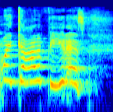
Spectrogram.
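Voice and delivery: mock screaming and laughing. Recalling middle-school friends on chat roulette, retelling screaming and laughing. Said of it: "Screaming and laughing".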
